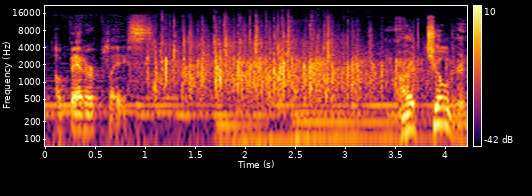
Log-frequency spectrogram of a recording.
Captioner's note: audience applauding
